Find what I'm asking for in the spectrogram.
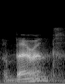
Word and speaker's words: aberrant: Aberrant behavior? Aberrant, that's how you pronounce it.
